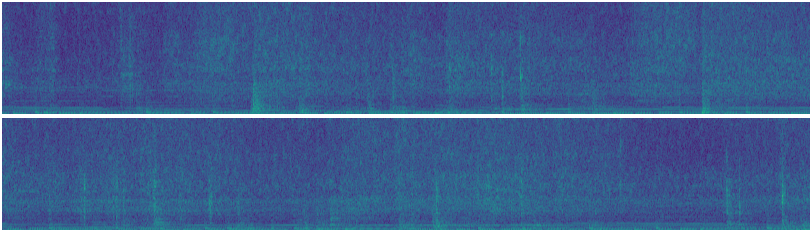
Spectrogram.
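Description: T-bone steaks sizzling steadily on a hot gas grill's grates, with a few sharp clicks and scrapes of metal tongs against the grate as the steaks are turned.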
